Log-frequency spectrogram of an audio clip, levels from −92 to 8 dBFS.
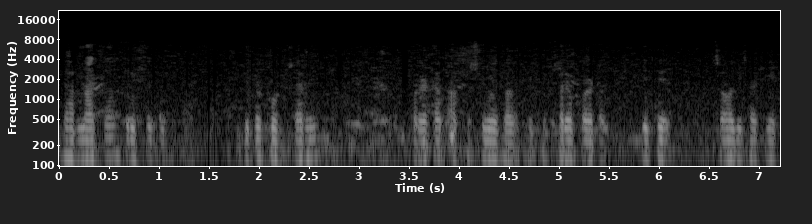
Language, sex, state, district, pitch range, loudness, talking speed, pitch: Marathi, male, Maharashtra, Nagpur, 120-130 Hz, -47 LUFS, 90 wpm, 120 Hz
